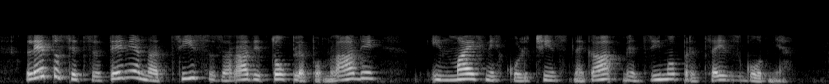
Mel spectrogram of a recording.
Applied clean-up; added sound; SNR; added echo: none; none; none; none.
